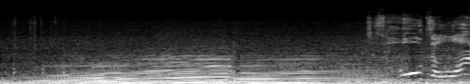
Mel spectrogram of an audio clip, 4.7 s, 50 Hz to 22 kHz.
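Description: A 2020 Chevrolet C8 Corvette Z51 pulls hard on throttle, its engine note climbing loud and close in a rising sweep, briefly dipping at a gearchange, with a voice breaking in near the end.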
